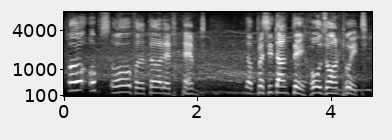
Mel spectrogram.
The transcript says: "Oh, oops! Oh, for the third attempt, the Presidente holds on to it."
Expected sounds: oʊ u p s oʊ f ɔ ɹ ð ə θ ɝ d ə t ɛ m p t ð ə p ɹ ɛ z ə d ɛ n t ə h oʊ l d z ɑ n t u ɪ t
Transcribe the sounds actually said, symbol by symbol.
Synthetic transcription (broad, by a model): oʊ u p s oʊ f ɔ ɹ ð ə t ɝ d ə t ɛ m p t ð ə p ɹ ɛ s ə d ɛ n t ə h oʊ l d z ɑ n t u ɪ t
